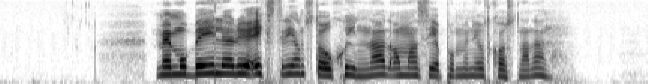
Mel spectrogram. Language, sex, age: Swedish, female, 30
